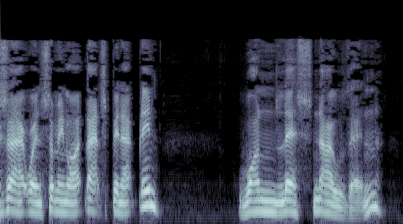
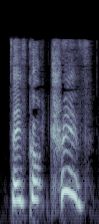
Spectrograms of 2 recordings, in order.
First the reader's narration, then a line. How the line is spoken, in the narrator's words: she sobbed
